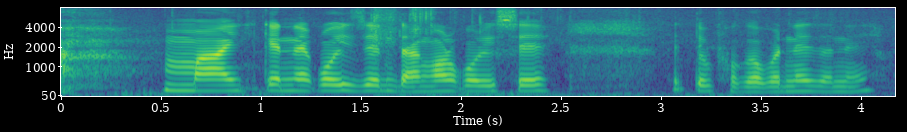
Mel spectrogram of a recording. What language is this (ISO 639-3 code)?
asm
